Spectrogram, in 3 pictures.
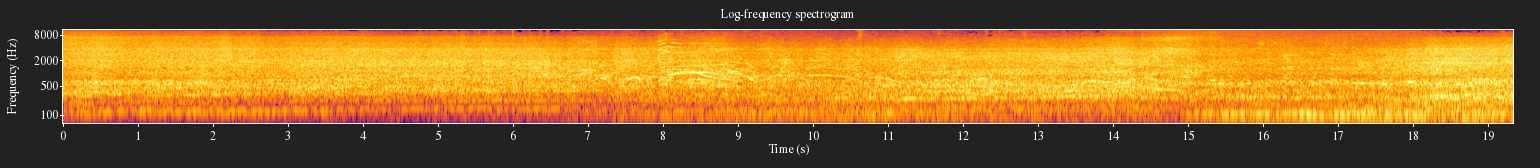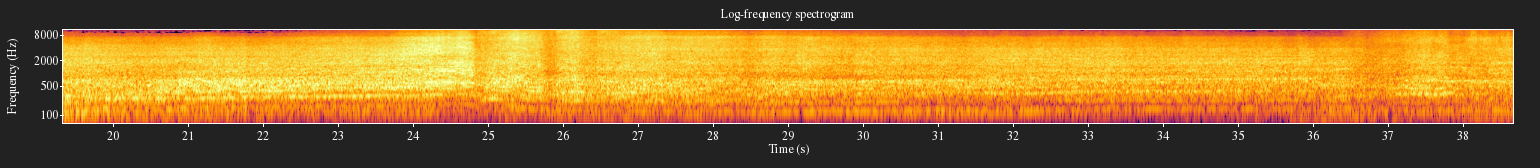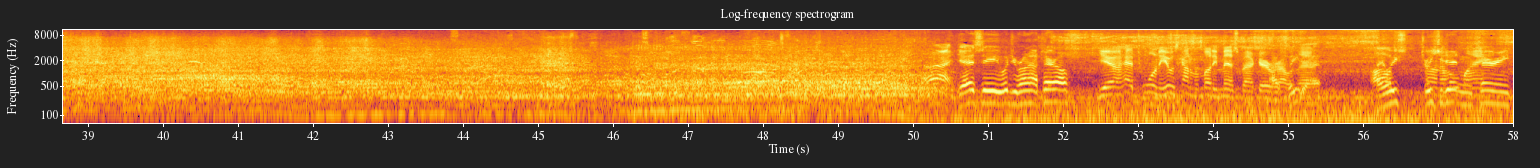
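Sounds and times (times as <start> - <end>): race car engines roaring: 0.0 - 58.0.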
